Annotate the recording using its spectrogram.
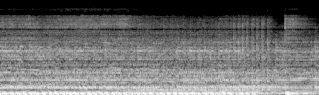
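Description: Live rock band playing loud, with several electric guitars.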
